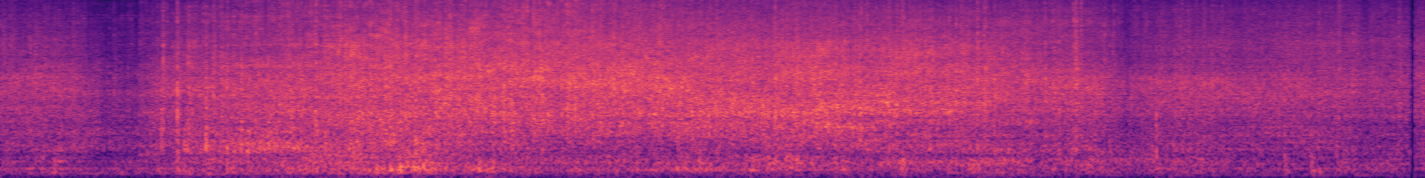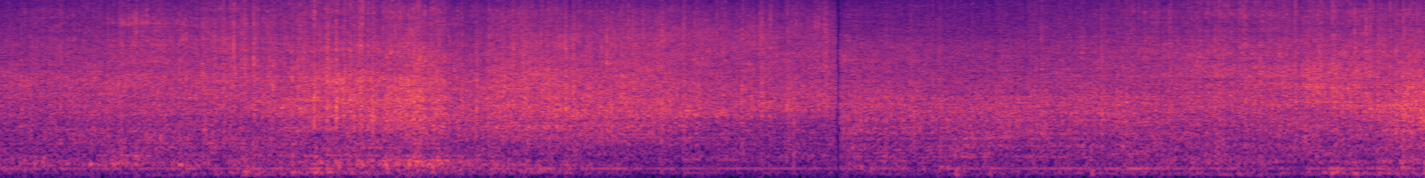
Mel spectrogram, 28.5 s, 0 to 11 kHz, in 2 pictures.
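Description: HO scale model train running on sectional track, driven by a model 2-8-2 steam locomotive: a steady whirr of the electric motor and gears with wheels rattling over the rails. It swells louder twice as the train passes close, with a brief dip just before the middle.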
